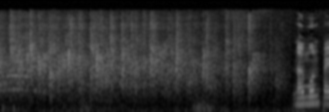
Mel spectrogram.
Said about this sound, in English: So give an applause for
